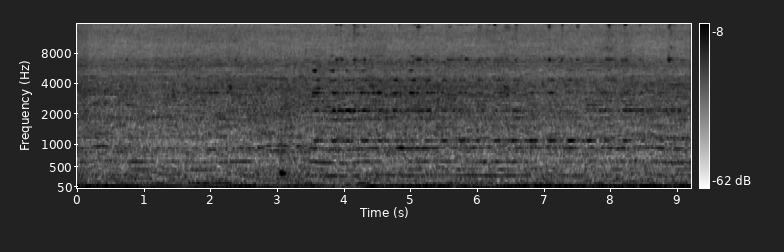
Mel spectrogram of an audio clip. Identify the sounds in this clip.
unidentified alert signal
